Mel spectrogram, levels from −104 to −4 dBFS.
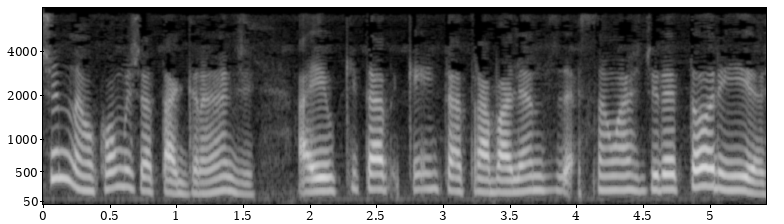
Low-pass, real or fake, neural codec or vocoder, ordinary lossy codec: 7.2 kHz; real; none; MP3, 32 kbps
